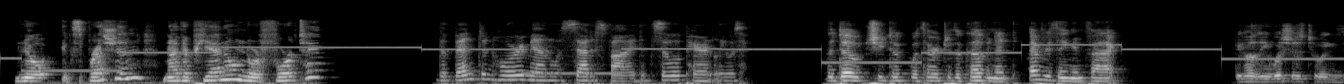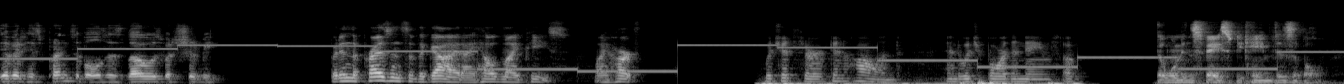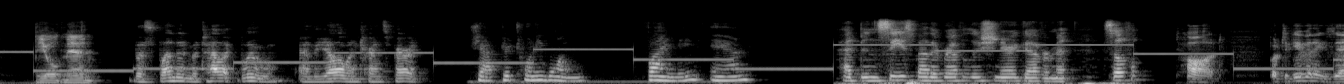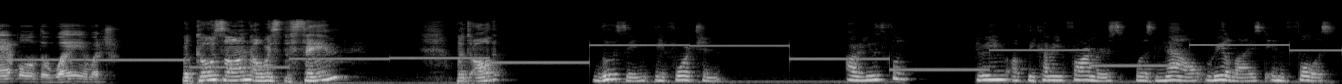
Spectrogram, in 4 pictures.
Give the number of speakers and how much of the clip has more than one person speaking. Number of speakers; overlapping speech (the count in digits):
9, no overlap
